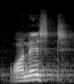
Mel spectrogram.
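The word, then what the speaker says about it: honest: ম্যান বলতে অ অনেস্ট এখানে এইচ উচ্চারণ হয় নাই এইচ উচ্চারিত হয় নাই তো এইচ উচ্চারিত হওয়া নাই তারপরে কী দেওয়া হয়েছে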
